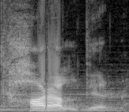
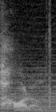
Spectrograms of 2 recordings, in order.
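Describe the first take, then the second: First: The name ends with a soft extra R sound. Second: The name ends plainly without an extra R sound. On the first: "With a soft Old Norse R in the end" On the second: "I'm still just going to pronounce it as Harald"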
